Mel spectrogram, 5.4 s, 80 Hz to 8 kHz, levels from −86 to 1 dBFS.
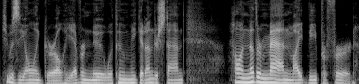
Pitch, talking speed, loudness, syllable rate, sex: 115 Hz, 210 wpm, -19 LUFS, 6.0 syllables/s, male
